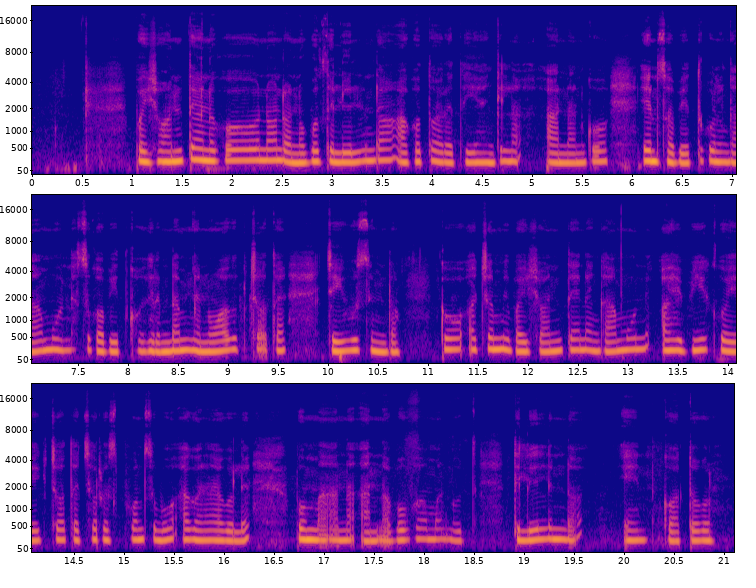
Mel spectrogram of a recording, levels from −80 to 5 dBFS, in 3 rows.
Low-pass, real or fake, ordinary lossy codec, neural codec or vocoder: 19.8 kHz; real; none; none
